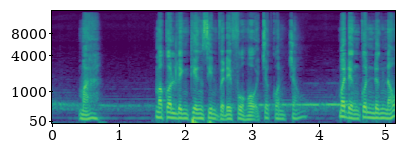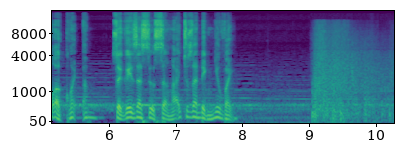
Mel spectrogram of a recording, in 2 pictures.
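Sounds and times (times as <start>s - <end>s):
speech: 0.4s - 0.8s, 1.5s - 8.0s
lightning strike hitting a house altar with an explosion: 9.0s - 10.2s.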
